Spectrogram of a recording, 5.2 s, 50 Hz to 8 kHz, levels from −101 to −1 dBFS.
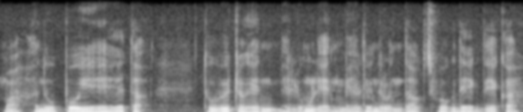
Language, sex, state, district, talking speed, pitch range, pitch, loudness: Mizo, male, Mizoram, Aizawl, 215 wpm, 105-125 Hz, 110 Hz, -15 LUFS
